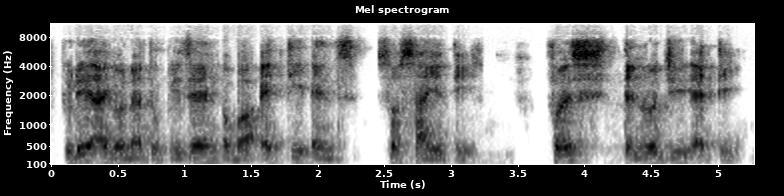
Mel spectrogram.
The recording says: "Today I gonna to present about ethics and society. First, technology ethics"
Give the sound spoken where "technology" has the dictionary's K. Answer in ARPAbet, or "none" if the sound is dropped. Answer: none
